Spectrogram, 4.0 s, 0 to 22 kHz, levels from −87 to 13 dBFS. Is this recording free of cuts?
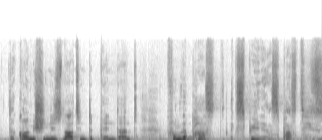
no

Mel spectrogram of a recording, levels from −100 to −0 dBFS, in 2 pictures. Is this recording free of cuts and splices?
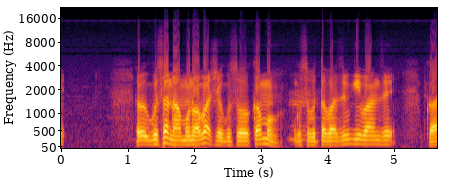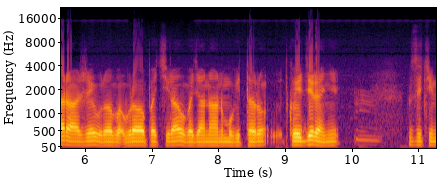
yes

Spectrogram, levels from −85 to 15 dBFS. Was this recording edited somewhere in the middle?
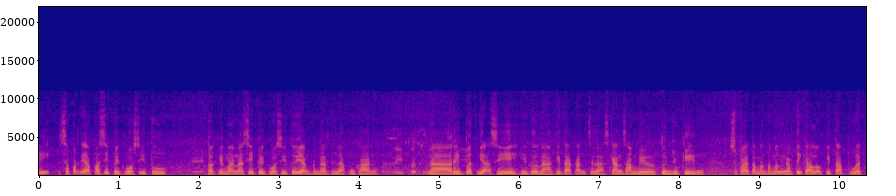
no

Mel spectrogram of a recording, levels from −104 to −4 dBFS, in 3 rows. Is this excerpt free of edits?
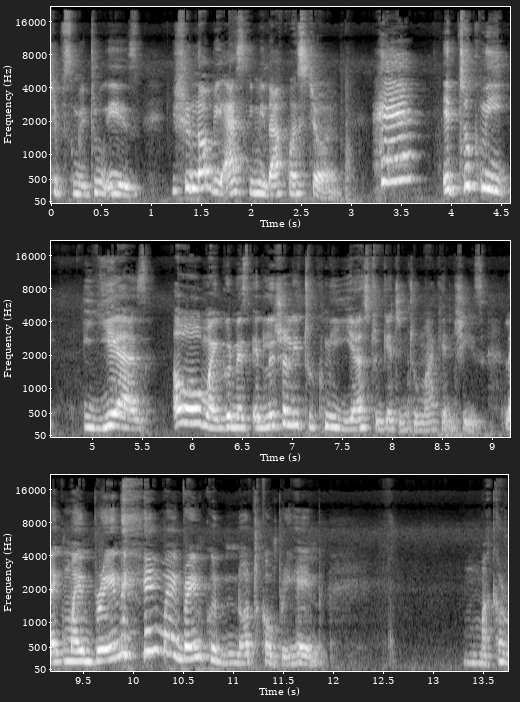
no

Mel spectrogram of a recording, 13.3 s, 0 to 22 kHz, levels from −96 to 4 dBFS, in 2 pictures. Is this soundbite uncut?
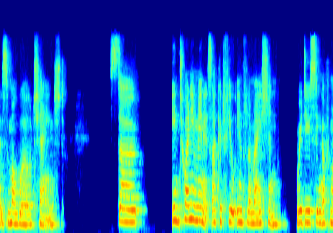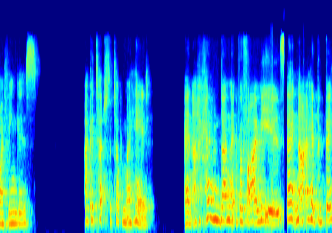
no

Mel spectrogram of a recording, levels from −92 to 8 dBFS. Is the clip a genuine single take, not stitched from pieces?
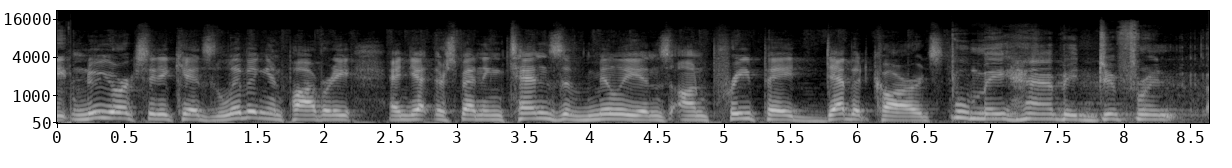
no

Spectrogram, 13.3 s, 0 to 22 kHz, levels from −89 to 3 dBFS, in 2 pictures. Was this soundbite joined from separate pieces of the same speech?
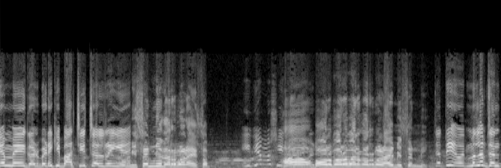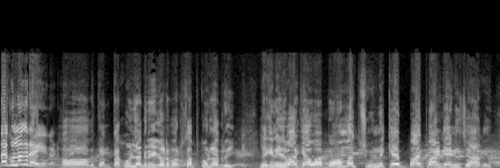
yes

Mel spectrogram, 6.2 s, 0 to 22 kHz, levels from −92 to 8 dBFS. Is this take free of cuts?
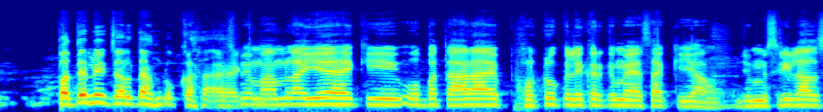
no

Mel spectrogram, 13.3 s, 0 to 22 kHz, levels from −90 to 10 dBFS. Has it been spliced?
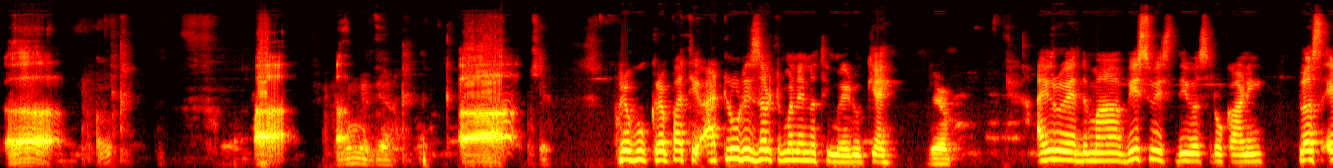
yes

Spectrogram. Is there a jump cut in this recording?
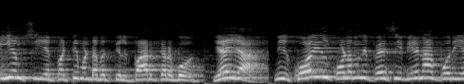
yes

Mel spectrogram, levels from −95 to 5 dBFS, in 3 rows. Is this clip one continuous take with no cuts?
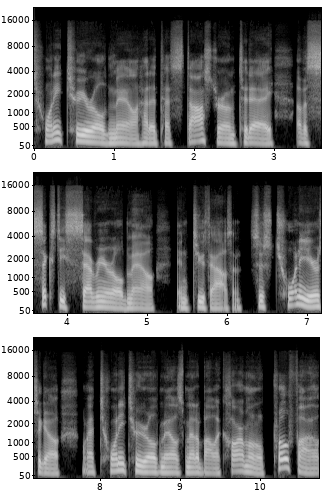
yes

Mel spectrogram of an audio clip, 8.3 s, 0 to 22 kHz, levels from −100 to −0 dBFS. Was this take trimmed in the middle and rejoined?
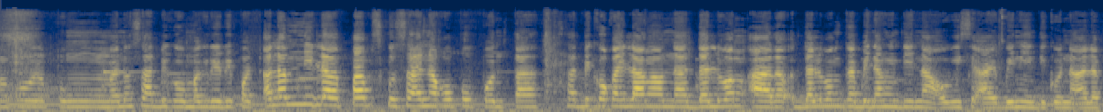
no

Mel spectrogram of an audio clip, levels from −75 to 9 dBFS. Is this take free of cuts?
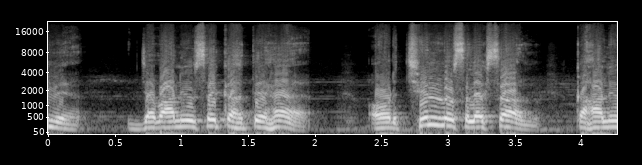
yes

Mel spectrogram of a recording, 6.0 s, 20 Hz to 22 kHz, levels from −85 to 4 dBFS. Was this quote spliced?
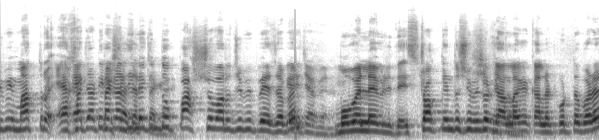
no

